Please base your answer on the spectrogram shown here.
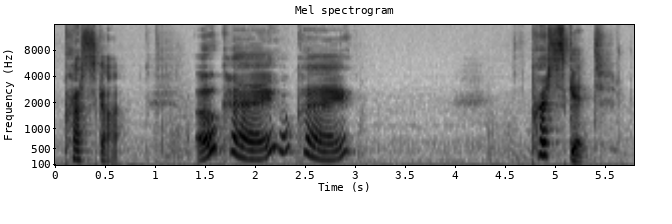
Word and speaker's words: Prescott: Prescuit. Anybody who's outside Arizona would say Prescott. But if you're a native Arizonan, Prescuit.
